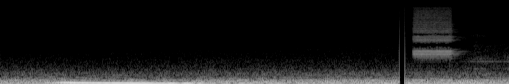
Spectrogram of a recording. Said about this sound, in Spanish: En la sala de control suena el teléfono.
